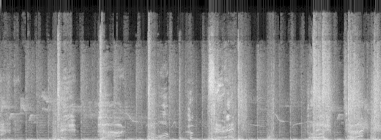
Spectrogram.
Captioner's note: kicks thudding and characters grunting continue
